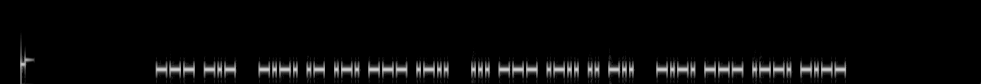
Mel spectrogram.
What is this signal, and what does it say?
Morse code, heard as a keyed tone, about 34 wpm, 700 Hz. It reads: OK CAROL SOLID COPY
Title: K1USN SST QSO Practice 35wpm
